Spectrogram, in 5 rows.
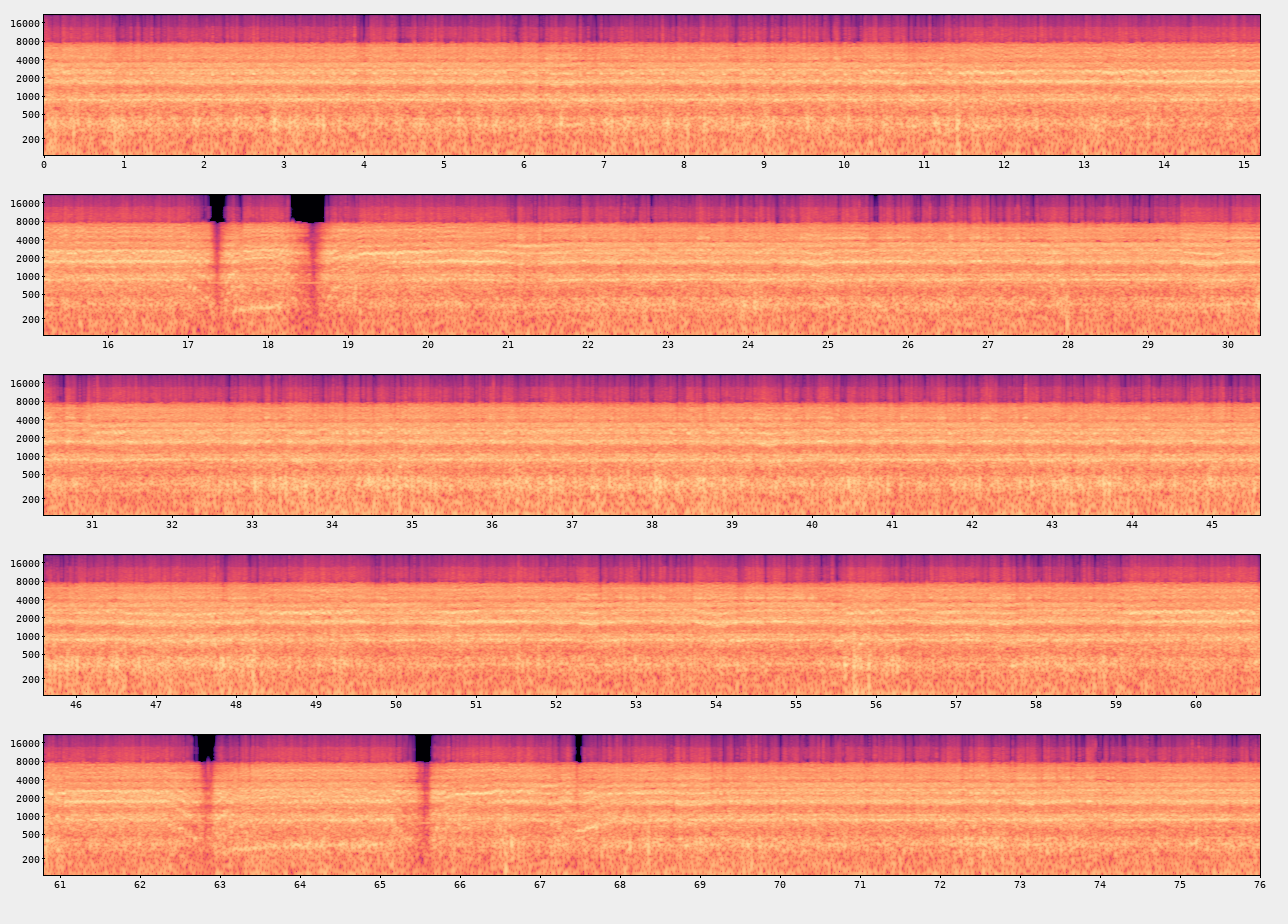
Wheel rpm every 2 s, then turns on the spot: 230, 230, 230, 230, 230, 220, 220, 210, 170, 140, 220, 230, 230, 240, 230, 230, 230, 240, 230, 230, 230, 230, 230, 220, 220, 220, 230, 230, 230, 220, 210, 140, 160, 190, 220, 230, 230, 240.
16-18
